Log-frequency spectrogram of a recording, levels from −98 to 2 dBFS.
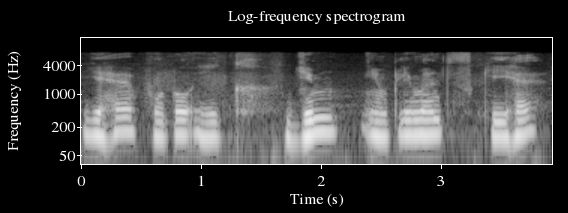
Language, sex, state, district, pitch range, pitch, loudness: Hindi, male, Punjab, Fazilka, 130-150 Hz, 140 Hz, -18 LUFS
